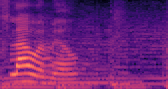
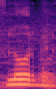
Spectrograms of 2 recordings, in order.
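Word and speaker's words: flour mill: फला मिक फला Mick फ्लावर मिल जी तो फ्लावर फ्लावर फ्लावर इसको यह कहना बिल्कुल दुरुस्त होगा जबक फ्लोर मिल कना गलत है तो चलिए इसके बाद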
